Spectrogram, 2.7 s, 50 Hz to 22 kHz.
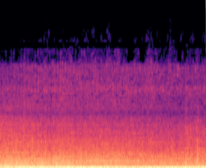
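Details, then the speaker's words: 1966 Oldsmobile 98 V8 driving with the top down on a cool morning: a deep, even rumble with no ticking, no exhaust leak and no rattles; the engine and exhaust sound healthy: normal running. "motor sounds good. I don't hear any ticking. Not hearing any exhaust leak. No holes in the muffler. Everything sounds pretty quiet, as about what you expect."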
